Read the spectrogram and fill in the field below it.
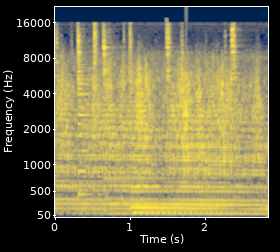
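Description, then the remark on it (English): A small propeller plane's engine drones loudly and steadily as it flies upriver from the city of Manaus, Brazil, its throbbing hum swelling slightly about a second in and holding for the rest of the short stretch, with no voices. “My aunt and I went to Brazil and flew in a small plane upriver from the city of Manaus.”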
